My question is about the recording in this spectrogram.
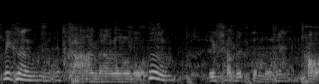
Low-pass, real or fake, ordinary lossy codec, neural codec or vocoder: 7.2 kHz; fake; Opus, 24 kbps; codec, 16 kHz, 4.8 kbps, FACodec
